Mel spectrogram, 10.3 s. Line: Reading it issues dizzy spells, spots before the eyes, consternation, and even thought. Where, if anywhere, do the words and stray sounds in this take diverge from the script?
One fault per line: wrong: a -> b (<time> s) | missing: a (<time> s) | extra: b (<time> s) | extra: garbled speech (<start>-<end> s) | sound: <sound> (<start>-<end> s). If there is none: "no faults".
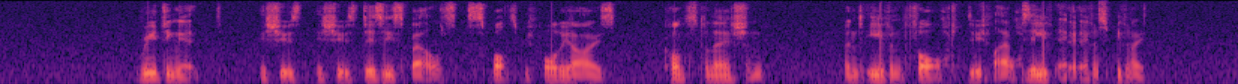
extra: issues (2.6 s)
extra: garbled speech (8.1-9.6 s)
